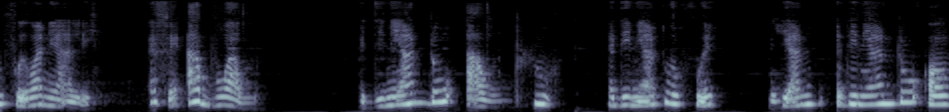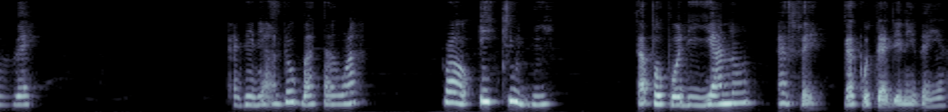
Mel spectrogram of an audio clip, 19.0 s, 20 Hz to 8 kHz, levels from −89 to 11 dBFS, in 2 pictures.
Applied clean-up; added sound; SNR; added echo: neural mask model DeepFilterNet 3.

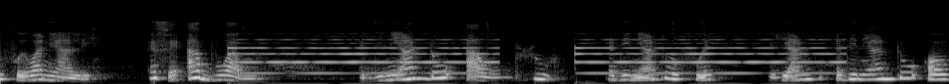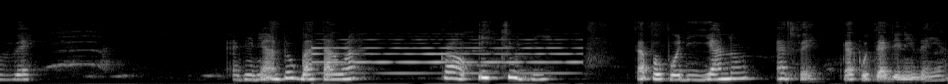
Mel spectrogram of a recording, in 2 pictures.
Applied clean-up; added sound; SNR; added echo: none; Organ; 8 dB; none.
